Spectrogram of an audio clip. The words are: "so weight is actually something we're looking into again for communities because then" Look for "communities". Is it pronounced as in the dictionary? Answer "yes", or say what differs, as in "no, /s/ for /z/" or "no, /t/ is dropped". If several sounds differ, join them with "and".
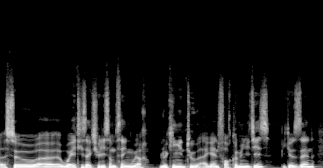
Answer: yes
